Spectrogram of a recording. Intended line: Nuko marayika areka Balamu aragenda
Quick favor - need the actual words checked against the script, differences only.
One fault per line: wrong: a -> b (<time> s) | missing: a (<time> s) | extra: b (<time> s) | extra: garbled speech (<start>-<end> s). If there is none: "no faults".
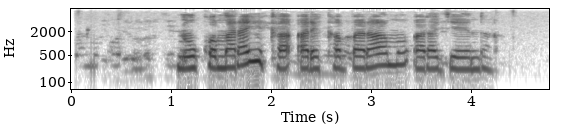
no faults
